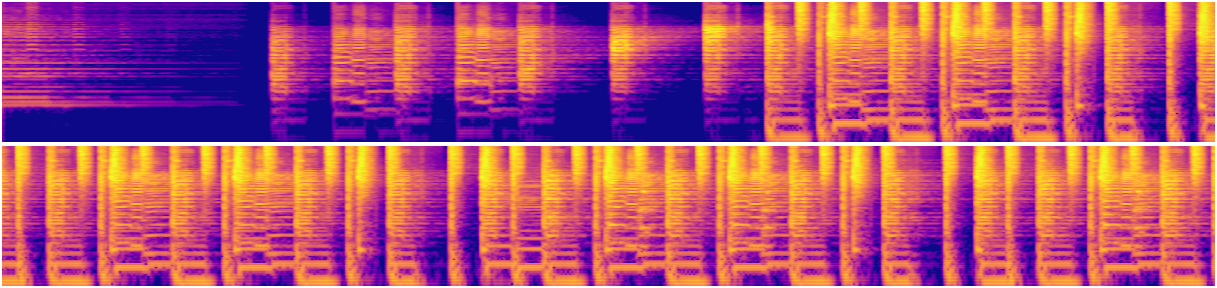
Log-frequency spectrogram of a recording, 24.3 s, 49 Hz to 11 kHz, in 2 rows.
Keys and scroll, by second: 3.0 Return, 21.5 Up, 21.6 Right, 21.9 Left, 22.4 Right, 22.6 Up.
